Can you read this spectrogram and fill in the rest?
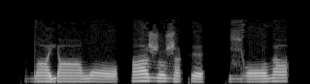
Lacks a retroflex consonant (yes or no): no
